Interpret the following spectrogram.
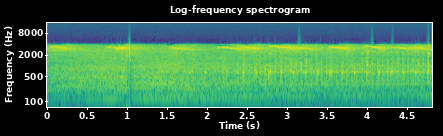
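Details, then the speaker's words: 1952 Silvertone record player with 115 V motor and 50L6 tube, first power-up after restoration: steady motor hum with a soft bump about three times a second from a dented rubber idler drive wheel thumping as it turns. "yeah bumpity bump bump from a drive wheel that's all dented up"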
